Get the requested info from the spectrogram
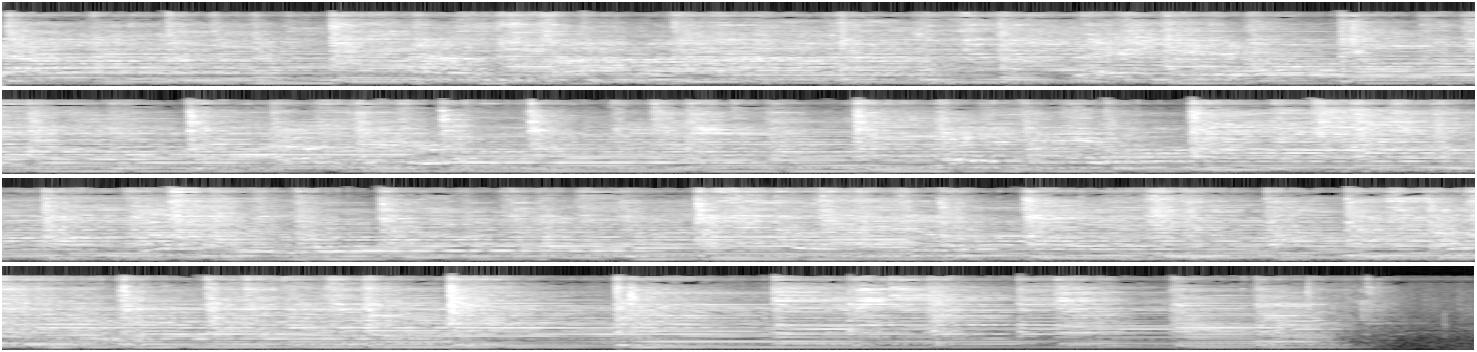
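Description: Acoustic guitars strummed together, with voices singing an oldies song along with them. The playing fades and stops right at the end.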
